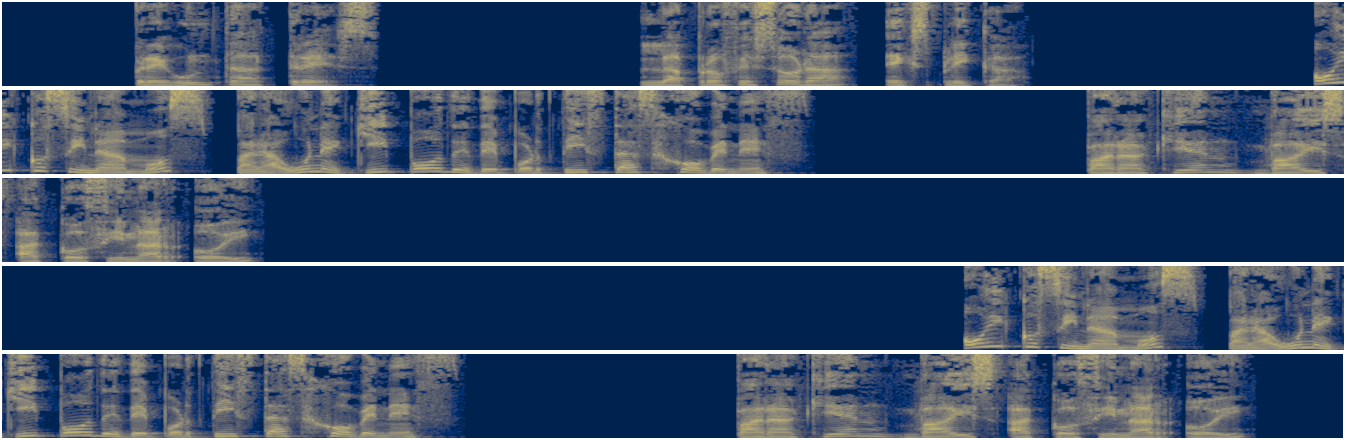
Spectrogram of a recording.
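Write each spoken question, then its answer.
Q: ¿Para quién vais a cocinar hoy?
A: Para un equipo de deportistas jóvenes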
